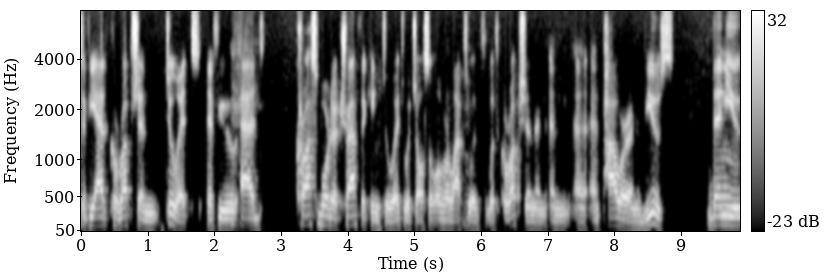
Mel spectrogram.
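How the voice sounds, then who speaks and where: Somewhat low-voiced Tunisian-born man explaining. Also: darkish tone. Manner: thoughtful, explanatory, frequent restarts and fillers. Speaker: economics professor, guest. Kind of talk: conversational podcast interview.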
